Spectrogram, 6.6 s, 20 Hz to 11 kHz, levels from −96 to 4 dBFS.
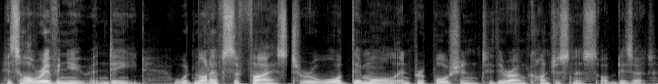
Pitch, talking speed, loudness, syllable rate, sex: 110 Hz, 180 wpm, -21 LUFS, 5.2 syllables/s, male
